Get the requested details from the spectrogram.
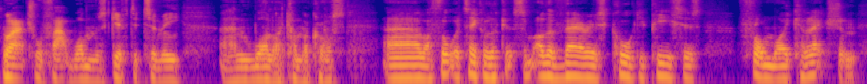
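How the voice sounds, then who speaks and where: A man's voice: fairly low pitch, level tone, normal speed, breathy edge. A man hosting a casual collector's show-and-tell, rambling and understated, lisping slightly as if he has just bitten his tongue. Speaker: host of a diecast toy collecting show.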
